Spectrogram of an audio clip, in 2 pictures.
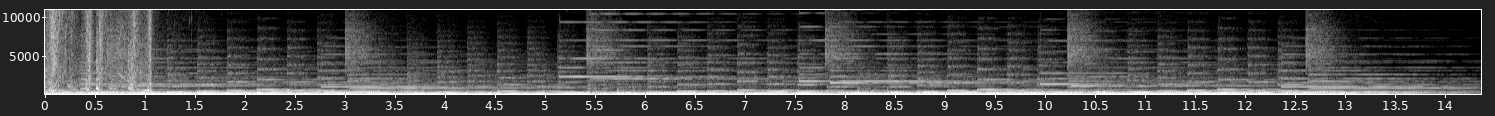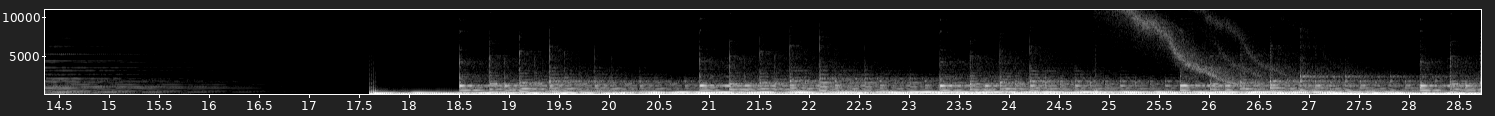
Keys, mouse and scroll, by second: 2.2 click, 6.4 click, 10.3 shift+a, 11.3 shift+c, 11.4 click, 20.0-21.3 typing, 21.6 click, 22.9-24.3 typing, 24.6 click, 25.5 space.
